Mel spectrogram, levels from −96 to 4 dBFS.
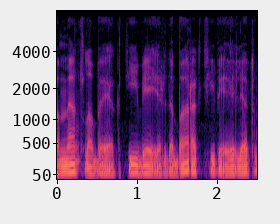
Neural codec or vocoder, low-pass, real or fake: none; 7.2 kHz; real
